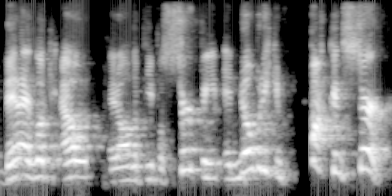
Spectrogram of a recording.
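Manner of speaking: high, incredulous comic outrage; exasperated rant. Retold or imitated. Comedian sees nobody can surf, high exasperated rant. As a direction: build to a high-pitched peak, then ease down.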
